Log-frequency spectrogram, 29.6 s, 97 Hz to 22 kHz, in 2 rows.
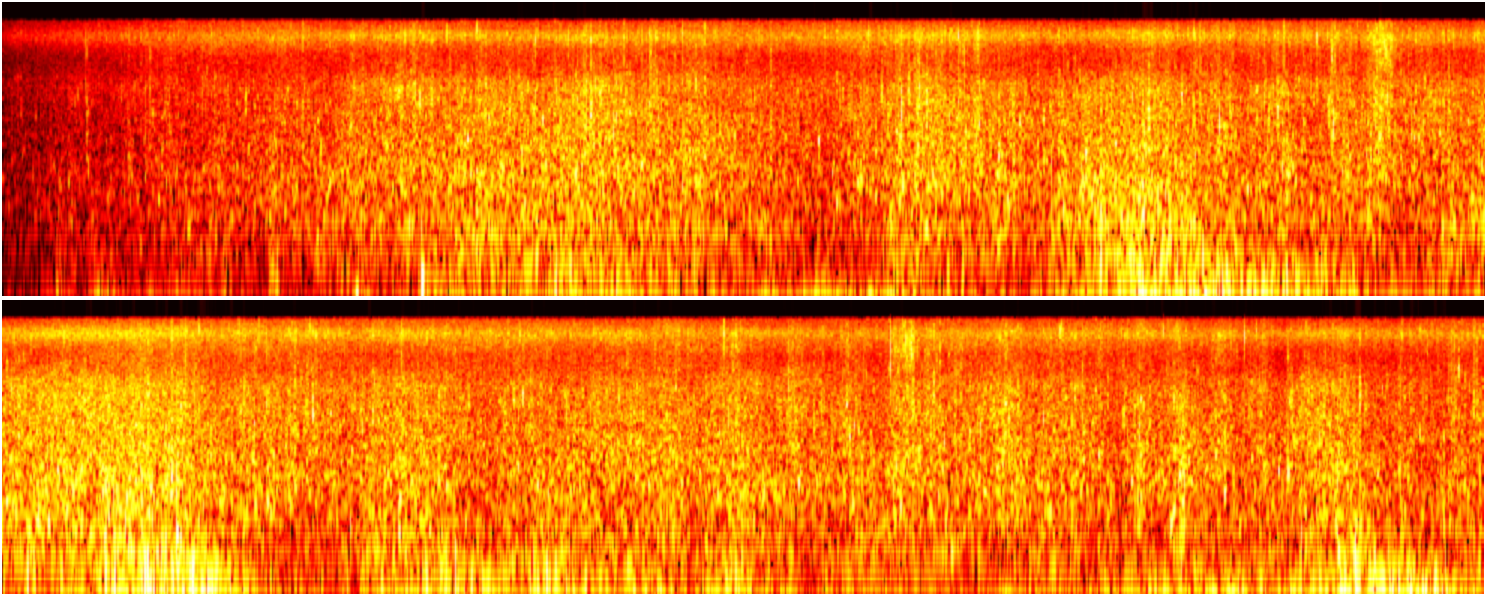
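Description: Sea water rushing and hissing along the hull of a Cape Dory 36 sailboat moving under sail, swelling louder every few seconds as the bow wave surges.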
